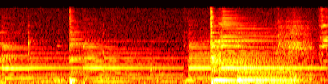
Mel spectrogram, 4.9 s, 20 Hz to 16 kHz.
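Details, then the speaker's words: Vintage V100 Les Paul copy during setup, new strings being tuned: the D string pings sharply as it binds in its nut slot; the slot needs widening a fraction, done with 600 grit paper. "D string is pinging. That means the D string needs widening just a fraction."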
